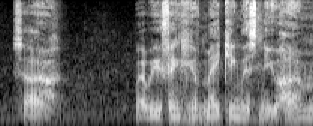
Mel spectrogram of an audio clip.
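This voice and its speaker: Using a put-on character voice, a raspy man with a fairly low pitch talks at a moderate pace with very even loudness. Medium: video game. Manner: quiet, earnest.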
